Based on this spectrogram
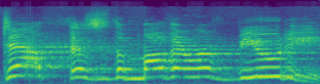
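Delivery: very high, shrill, squawking parrot screech. Telling about a parrot that suddenly shouts, shouting in parrot voice. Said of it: "I'm going to do this in the parrot's voice".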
